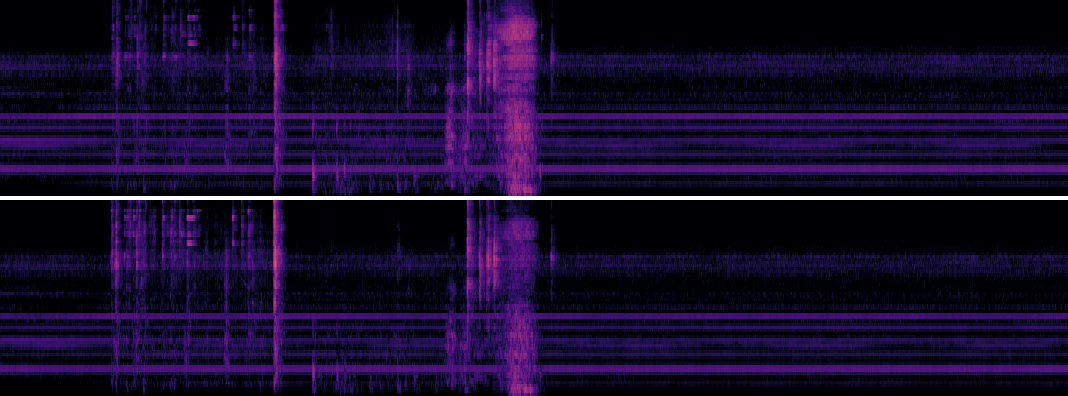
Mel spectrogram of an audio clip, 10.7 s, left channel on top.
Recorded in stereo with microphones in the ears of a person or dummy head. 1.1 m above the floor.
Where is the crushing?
5° right (ahead or behind), 3 m.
